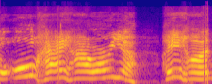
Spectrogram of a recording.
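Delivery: high-pitched Minnesota greeting; mock Minnesota accent. Showing what British people don't do, high Minnesota accent. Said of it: "a Minnesota".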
